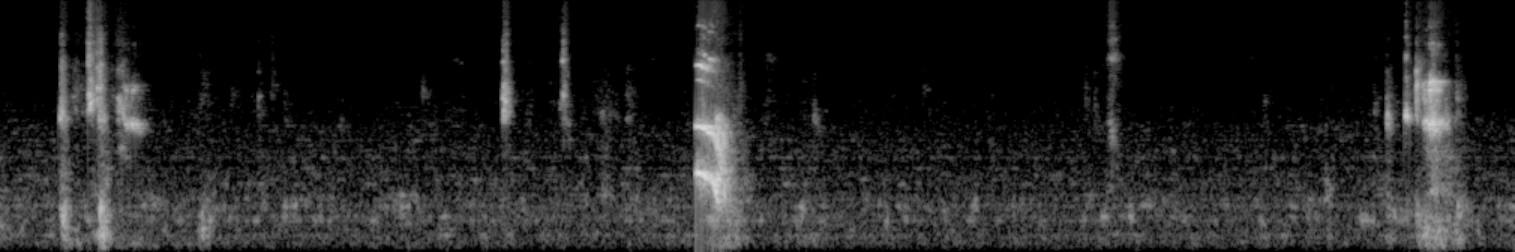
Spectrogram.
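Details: Seven-week-old Cavalier King Charles Spaniel puppies from Daisy's litter in an indoor puppy pen inside a home; short, high, squeaky whimpers come in scattered bursts, the strongest near the middle, with quiet gaps between.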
